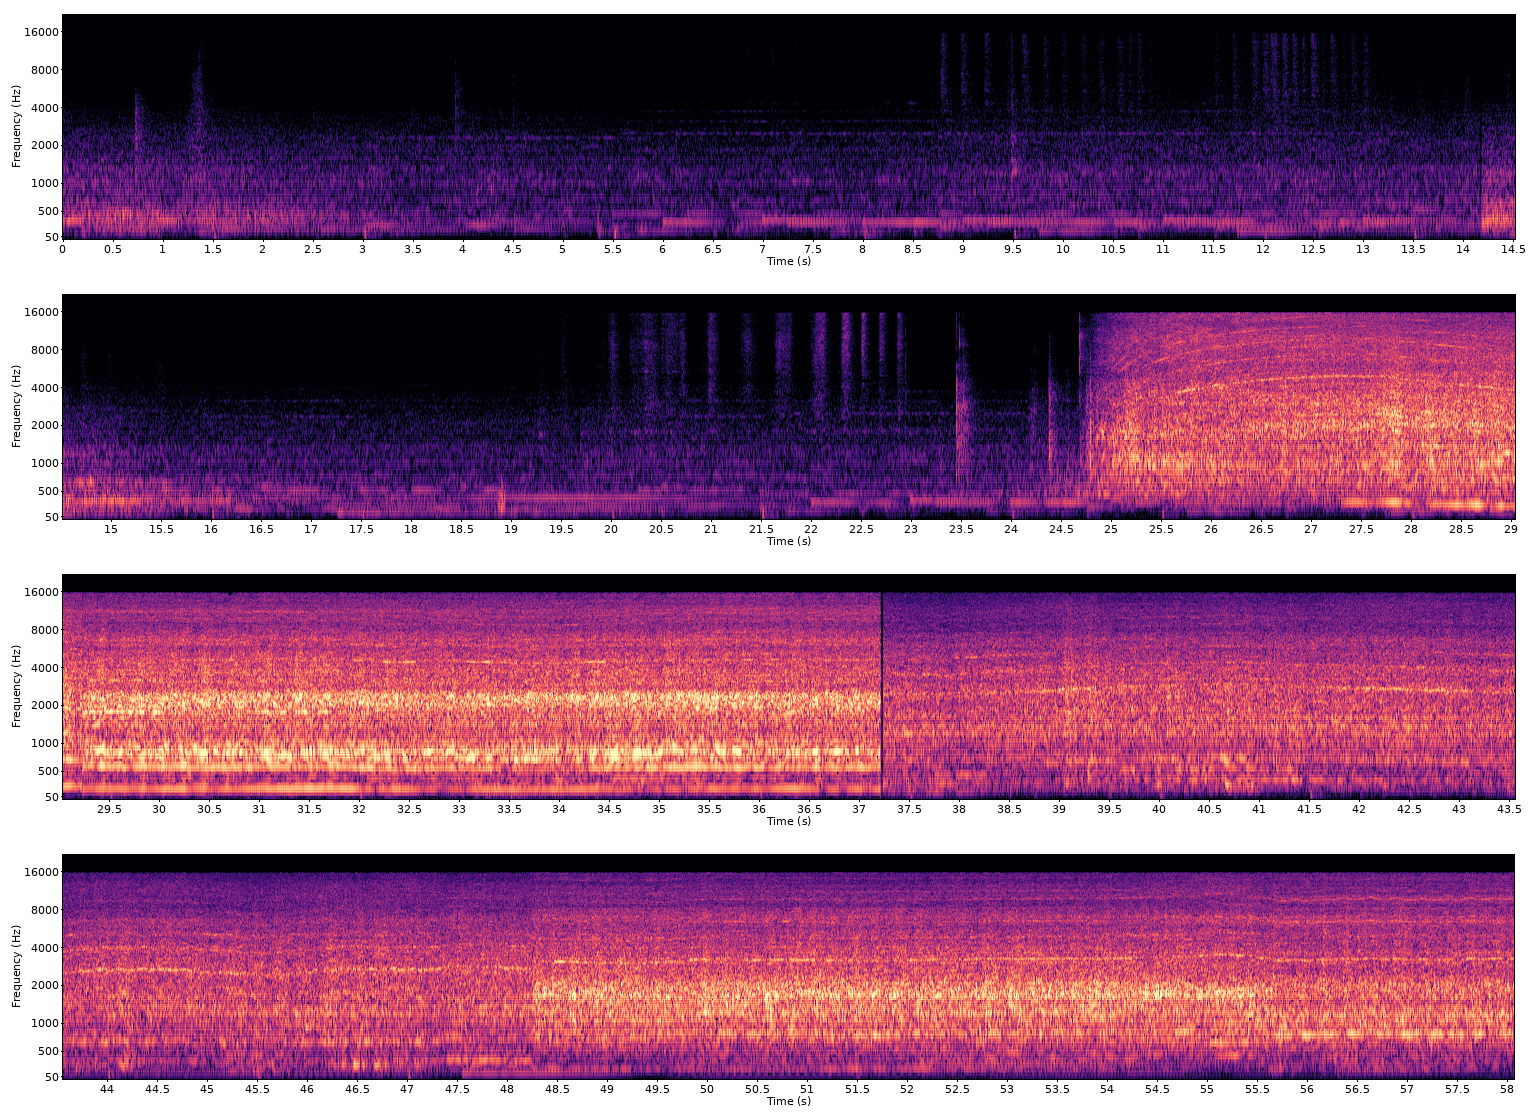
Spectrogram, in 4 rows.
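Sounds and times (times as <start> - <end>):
rotary tool whining on metal: 24.7 - 58.0.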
